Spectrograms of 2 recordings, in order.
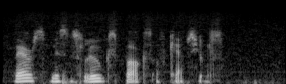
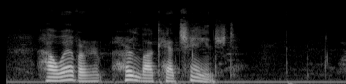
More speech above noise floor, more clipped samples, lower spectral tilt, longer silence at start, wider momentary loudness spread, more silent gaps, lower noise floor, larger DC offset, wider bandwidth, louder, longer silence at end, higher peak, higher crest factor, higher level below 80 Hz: first, 28 dB vs 21 dB; neither; about the same, -7.5 dB/octave vs -7 dB/octave; about the same, 0.15 s vs 0.05 s; second, 10 LU vs 25 LU; neither; first, -47 dBFS vs -43 dBFS; neither; second, 13 kHz vs 14.5 kHz; about the same, -20 LUFS vs -22 LUFS; first, 0.3 s vs 0 s; first, 0 dBFS vs -6 dBFS; about the same, 20 dB vs 18 dB; first, -46 dBFS vs -54 dBFS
